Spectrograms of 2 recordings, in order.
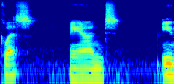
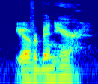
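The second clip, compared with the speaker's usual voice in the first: put-on gruff old sailor voice. Voicing a prickly old seafarer as the others sail up, gruff Mattis Snell voice. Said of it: "just sort of gruffly goes".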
